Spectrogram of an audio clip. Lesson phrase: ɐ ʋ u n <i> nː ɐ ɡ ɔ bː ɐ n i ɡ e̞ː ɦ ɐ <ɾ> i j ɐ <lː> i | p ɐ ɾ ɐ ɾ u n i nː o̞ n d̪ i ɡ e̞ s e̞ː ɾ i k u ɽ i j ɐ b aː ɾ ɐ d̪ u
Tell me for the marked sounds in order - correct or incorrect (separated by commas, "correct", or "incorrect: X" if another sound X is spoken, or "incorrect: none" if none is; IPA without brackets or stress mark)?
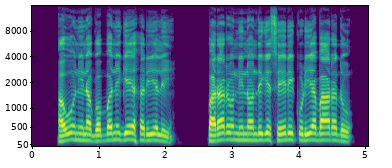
correct, correct, incorrect: l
